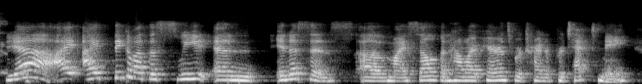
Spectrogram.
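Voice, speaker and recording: A woman's voice: mid-range voice, normal speed, fairly bright tone. Woman on a dull, echoey line. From Vietnam. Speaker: guest. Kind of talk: candid conversational discussion.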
